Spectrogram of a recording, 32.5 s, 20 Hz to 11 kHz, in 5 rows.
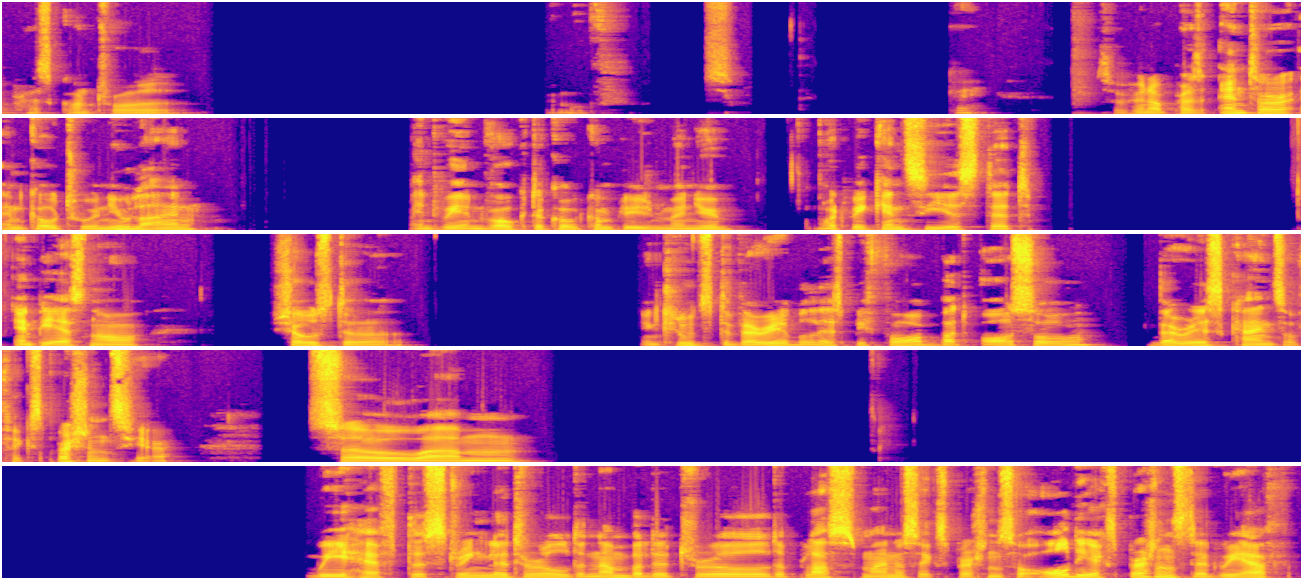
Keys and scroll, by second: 1.7 BackSpace, 2.7 ctrl+shift+super+Left, 3.6 BackSpace, 5.5 Return, 8.2 super+space.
